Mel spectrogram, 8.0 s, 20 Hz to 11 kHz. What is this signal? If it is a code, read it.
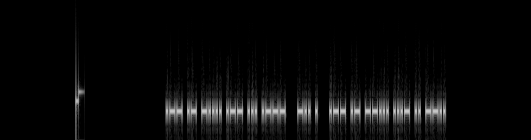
Morse code, heard as a keyed tone, about 41 wpm, 700 Hz. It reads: WA6WSJ DE WA7VIZ
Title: USA Callsign DE Callsign - 6 Characters - 45wpm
